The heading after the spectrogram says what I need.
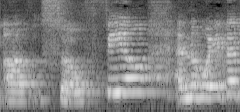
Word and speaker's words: SouFeel: I was introduced to by the name of So Feel. And the way that it's spelled out, it looks like So You Feel, which I thought was super clever.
